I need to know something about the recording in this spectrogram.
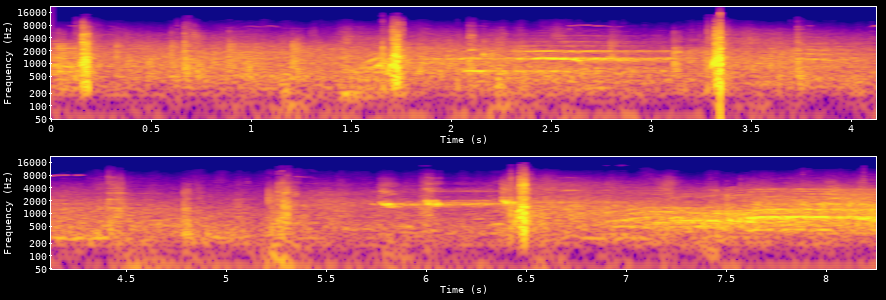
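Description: Badminton doubles rally: rackets crack against the shuttlecock at irregular intervals, the sharpest hit about three seconds in. Court shoes squeak briefly on the mat between shots, over the hum of the crowd in the arena.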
